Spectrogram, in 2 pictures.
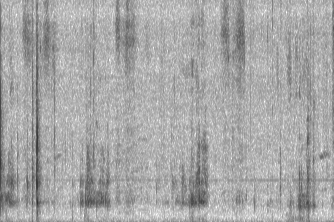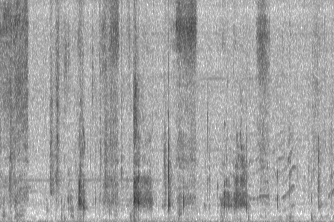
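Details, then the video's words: French Bulldog puppy gnawing a pig trotter treat: scattered crunchy bites and clicks mixed with short nasal grunting snorts every second or two, in a quiet indoor room. "French Bulldog Puppy Enjoys Pig Trotter Treat"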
